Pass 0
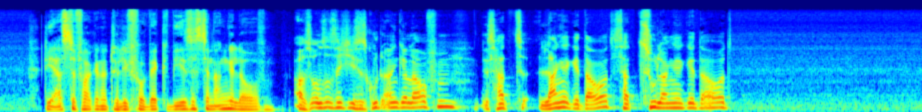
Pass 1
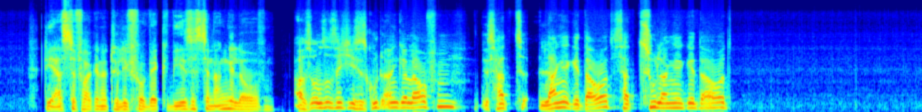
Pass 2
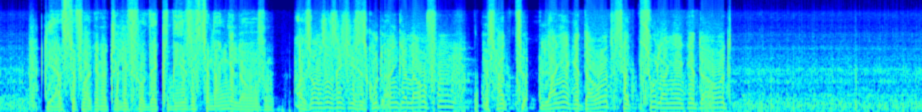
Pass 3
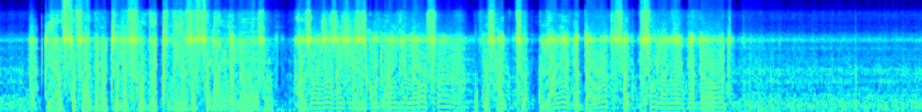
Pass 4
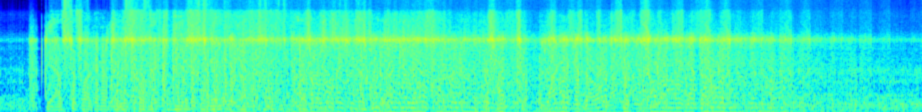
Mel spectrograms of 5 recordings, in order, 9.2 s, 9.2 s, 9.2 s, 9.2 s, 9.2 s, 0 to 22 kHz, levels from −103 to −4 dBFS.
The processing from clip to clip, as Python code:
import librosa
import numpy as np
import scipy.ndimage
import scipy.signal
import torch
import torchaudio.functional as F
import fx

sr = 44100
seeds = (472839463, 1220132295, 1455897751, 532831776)

y1 = fx.peak_eq(x, sr, hz=110.0, db=-8.0, octaves=1.9)
y1 = fx.leveller(y1, sr, passes=2)
y1 = y1 * 10.0 ** (-7.0 / 20.0)
y2 = fx.peak_eq(y1, sr, hz=1300.0, db=3.0, octaves=0.77)
y2 = fx.spectral_comp(y2, sr, ratio=10.0)
y2 = y2 * 10.0 ** (-3.5 / 20.0)
y3 = fx.reverse_delay_fb(y2, sr, ms=254, feedback_pct=52, wet_db=-13)
y3 = fx.peak_eq(y3, sr, hz=5100.0, db=12.0, octaves=0.28)
y4 = y3 + 10.0 ** (-3.5 / 20.0) * np.pad(y3, (int(613 * sr / 1000.0), 0))[:len(y3)]
y4 = fx.echo_crushed(y4, sr, ms=799, feedback_pct=55, bits=8, wet_db=-4.5)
